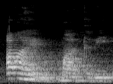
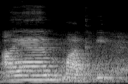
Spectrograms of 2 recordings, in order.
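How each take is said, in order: First: I and am are contracted into one syllable. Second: I and am are said as two words. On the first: The speaker calls it right. "I'm Madhavi instead of" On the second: The speaker calls it wrong. "instead of"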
